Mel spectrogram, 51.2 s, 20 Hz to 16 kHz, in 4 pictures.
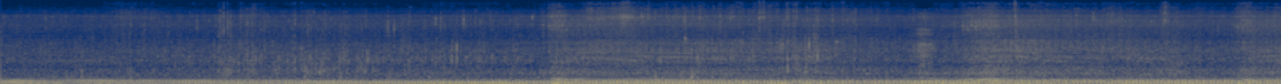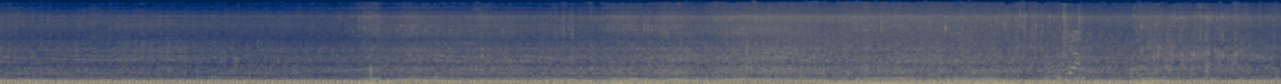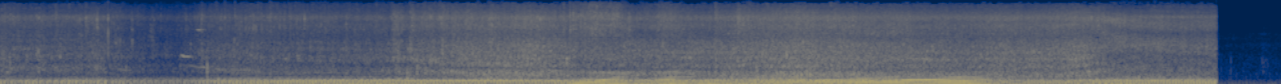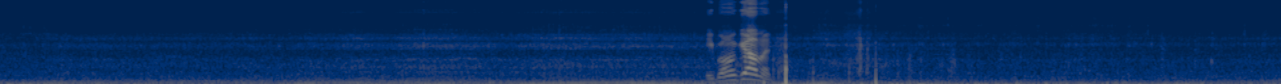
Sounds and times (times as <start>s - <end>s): Truck: 0.0s - 51.2s
Speech: 23.4s - 23.8s, 45.5s - 46.2s.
